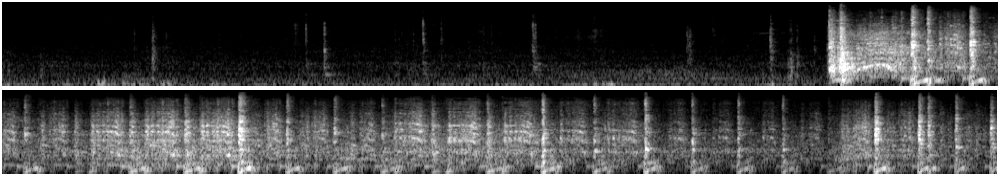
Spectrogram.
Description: A vehicle engine attempts to start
